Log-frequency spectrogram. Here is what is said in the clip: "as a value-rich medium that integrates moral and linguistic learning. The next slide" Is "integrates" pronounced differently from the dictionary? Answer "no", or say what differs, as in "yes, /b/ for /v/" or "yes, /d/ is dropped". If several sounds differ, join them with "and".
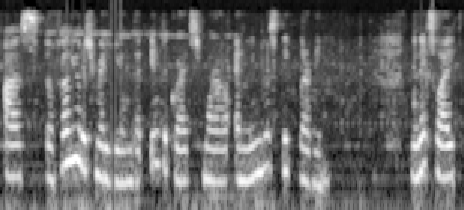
no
